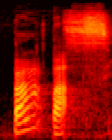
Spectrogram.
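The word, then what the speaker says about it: batts: Now, it's called wool bats, yeah, it's spelled B-A-T-T-S, it's just a phrase.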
